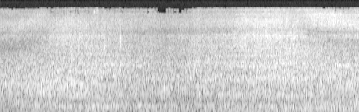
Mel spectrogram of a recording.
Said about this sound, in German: Die Autos rasen um die Kurve. Wir stehen an der Straße,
